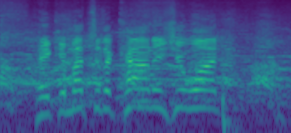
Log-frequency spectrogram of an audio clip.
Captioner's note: crowd cheering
